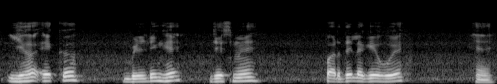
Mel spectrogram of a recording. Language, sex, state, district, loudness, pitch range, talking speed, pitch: Hindi, male, Andhra Pradesh, Guntur, -16 LUFS, 140-170 Hz, 110 wpm, 155 Hz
